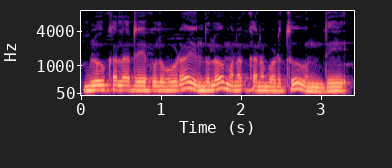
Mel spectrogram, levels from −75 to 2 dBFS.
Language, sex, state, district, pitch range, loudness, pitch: Telugu, male, Telangana, Hyderabad, 105-125 Hz, -14 LUFS, 115 Hz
